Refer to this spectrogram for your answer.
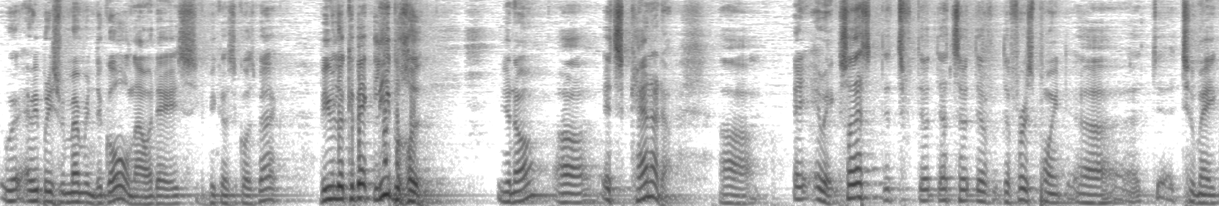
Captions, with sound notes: Everybody's remembering the goal nowadays because it goes back (foreign language) it's Canada. Wait, so that's the first point to make there.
